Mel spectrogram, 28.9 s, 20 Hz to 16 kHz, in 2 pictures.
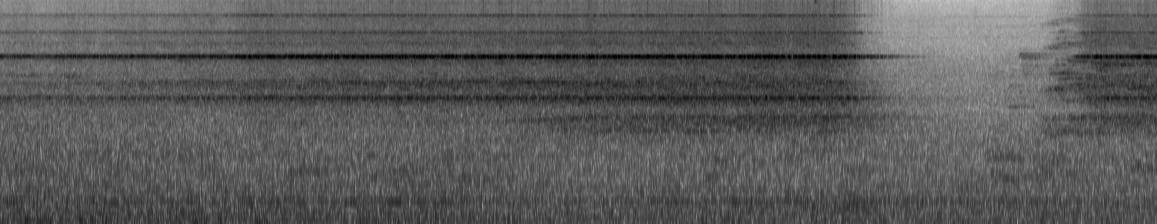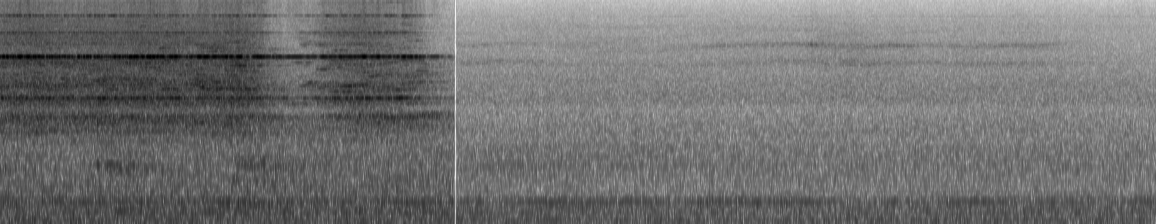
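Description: E5 series Shinkansen train moving along a station platform: a loud rushing with several steady high-pitched whining tones. It fades about eleven seconds in, returns a few seconds later, and at about twenty seconds gives way to a quieter steady hum.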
